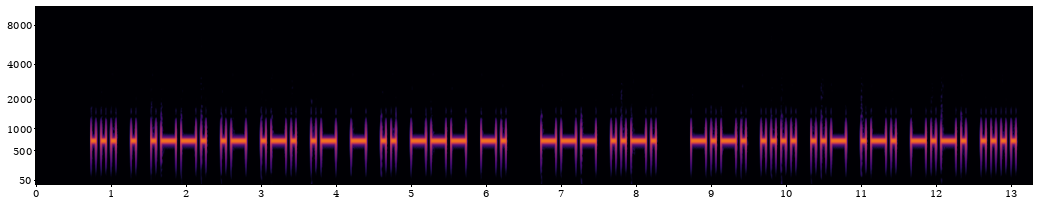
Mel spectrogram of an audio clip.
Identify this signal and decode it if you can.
Morse code, heard as a keyed tone, about 18 wpm, 700 Hz. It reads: SEPARATION OF CHURCH
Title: Speed-Racing - Sets of 5 Words 15wpm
